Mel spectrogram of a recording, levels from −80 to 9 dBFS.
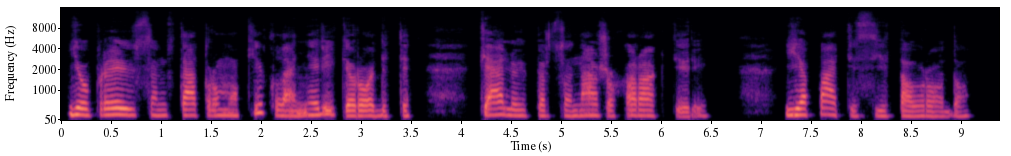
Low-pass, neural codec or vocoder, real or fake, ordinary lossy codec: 14.4 kHz; vocoder, 44.1 kHz, 128 mel bands, Pupu-Vocoder; fake; AAC, 48 kbps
